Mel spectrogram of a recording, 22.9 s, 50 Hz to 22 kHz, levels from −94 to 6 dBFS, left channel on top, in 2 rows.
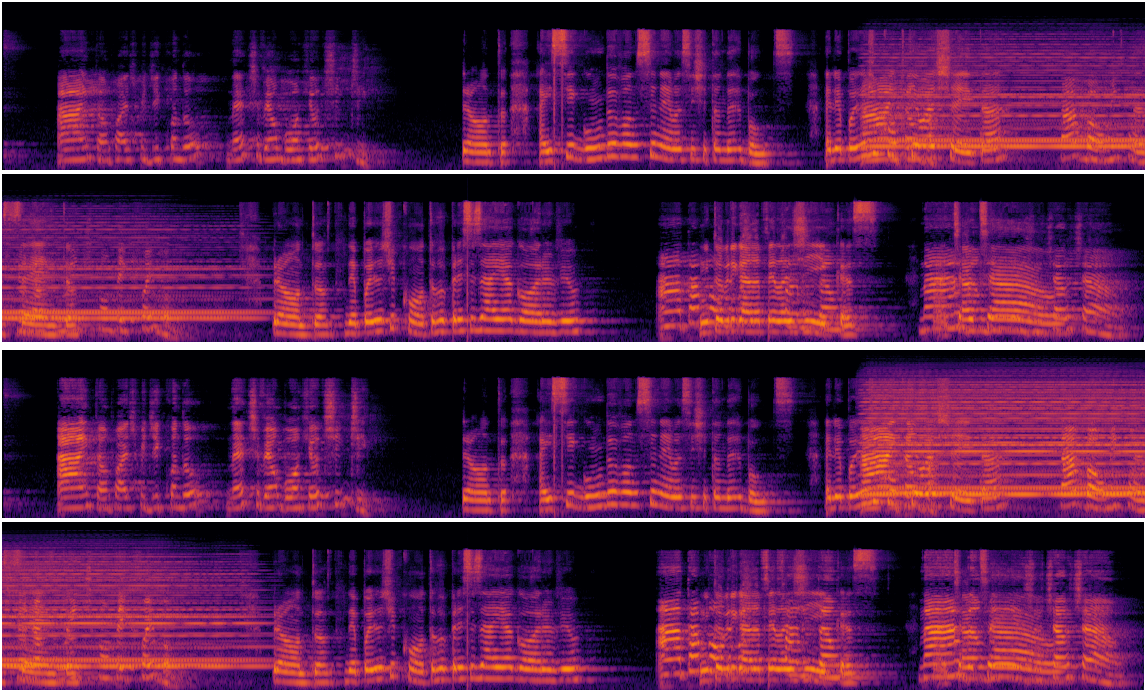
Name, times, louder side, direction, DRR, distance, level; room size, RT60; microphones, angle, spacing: voice 1, 0.5-3.7 8.6-9.4 10.6-13.2 18.0-19.0 19.2-19.8 20.6-22.7, right 5 dB, 70° right, 9 dB, 1.3 m, -29 dB
voice 2, 4.6-7.7 8.1-10.1 11.3-12.2 13.8-17.2 18.4-20.0 20.7-22.1, equal, 10° left, 12 dB, 0.7 m, -28 dB
Harmonica, 8.5-14.3, right 4 dB, 90° right, 2.3 m, -28 dB
29.0 x 20.0 x 5.2 m, 0.92 s
head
